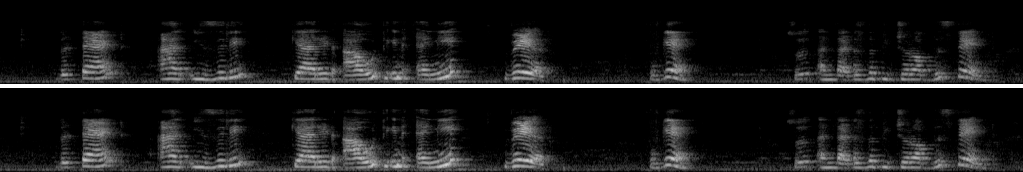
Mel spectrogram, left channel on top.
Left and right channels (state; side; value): quieter; left; 3.2 dB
